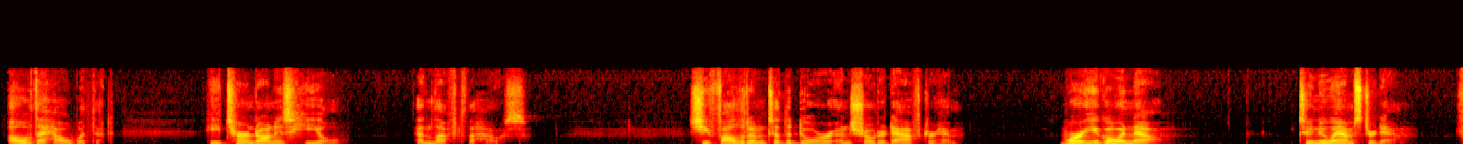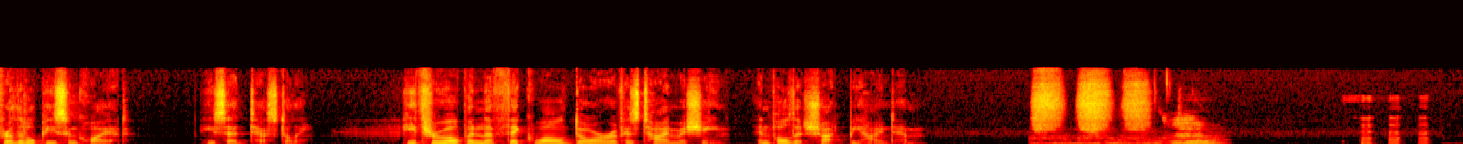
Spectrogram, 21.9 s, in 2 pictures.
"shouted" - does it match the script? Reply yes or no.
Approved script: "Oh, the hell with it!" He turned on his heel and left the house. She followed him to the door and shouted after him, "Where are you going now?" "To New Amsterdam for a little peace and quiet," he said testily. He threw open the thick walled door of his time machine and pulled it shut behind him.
no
